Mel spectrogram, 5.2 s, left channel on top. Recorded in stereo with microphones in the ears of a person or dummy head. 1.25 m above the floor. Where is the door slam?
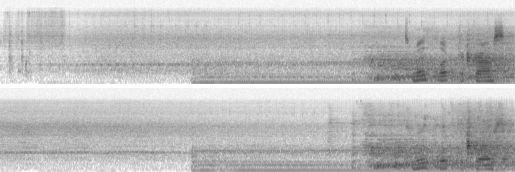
No door slam in this recording.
